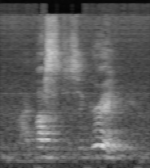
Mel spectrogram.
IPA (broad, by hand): I ˈmust disaˈgree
